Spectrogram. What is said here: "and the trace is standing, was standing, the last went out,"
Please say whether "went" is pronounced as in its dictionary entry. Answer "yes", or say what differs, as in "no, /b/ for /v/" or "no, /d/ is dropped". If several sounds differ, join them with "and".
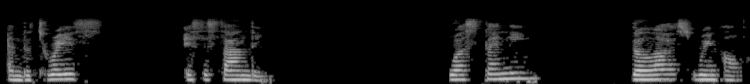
no, /t/ is dropped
